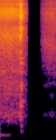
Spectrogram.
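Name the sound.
water poured into pressure cooker with mash dal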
